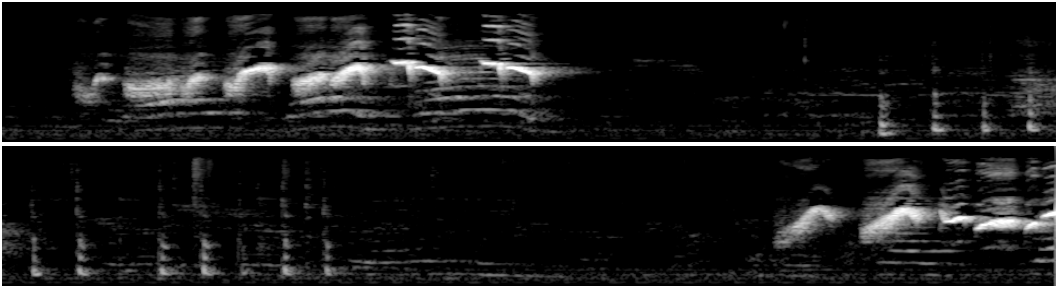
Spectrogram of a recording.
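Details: A caged Chinese hwamei, kept in a bigger cage, sings loud, rich, rapidly varied whistled phrases, breaks into a run of low, short staccato notes, then returns to bright, ringing song.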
